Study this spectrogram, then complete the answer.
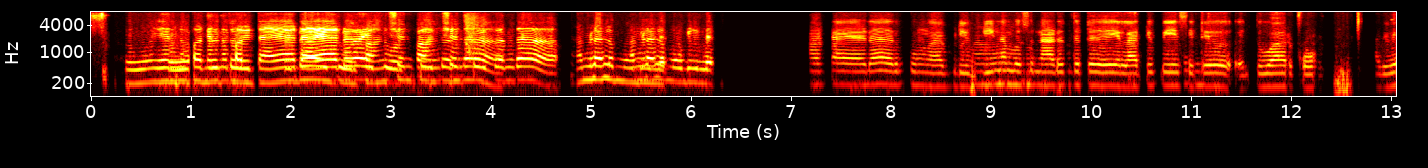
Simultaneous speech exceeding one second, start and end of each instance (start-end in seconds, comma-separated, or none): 2.1-3.8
